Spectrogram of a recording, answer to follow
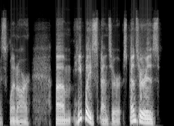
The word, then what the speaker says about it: Sklenar: Sklenar.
